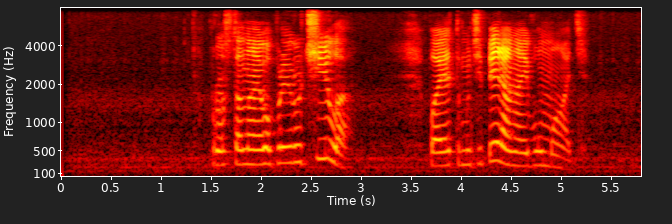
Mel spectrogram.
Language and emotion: Russian, angry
